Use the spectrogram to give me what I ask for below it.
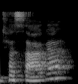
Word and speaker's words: Tausaga: Tausaga?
